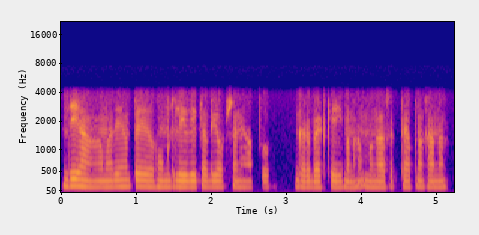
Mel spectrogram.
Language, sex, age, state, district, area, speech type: Urdu, male, 18-30, Uttar Pradesh, Ghaziabad, urban, conversation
